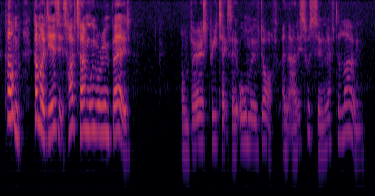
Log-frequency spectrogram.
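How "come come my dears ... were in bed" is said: very loud, high-pitched, trembling, quavering call. Narrator reading the canary calling out to its children, trembling voice. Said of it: "called out in a trembling voice".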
